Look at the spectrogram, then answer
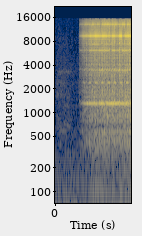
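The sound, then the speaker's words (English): A telephone bell rings loudly and continuously after a brief silence, a bright metallic trill sustained through the rest of the moment with no voices over it. “Get a new phone.”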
